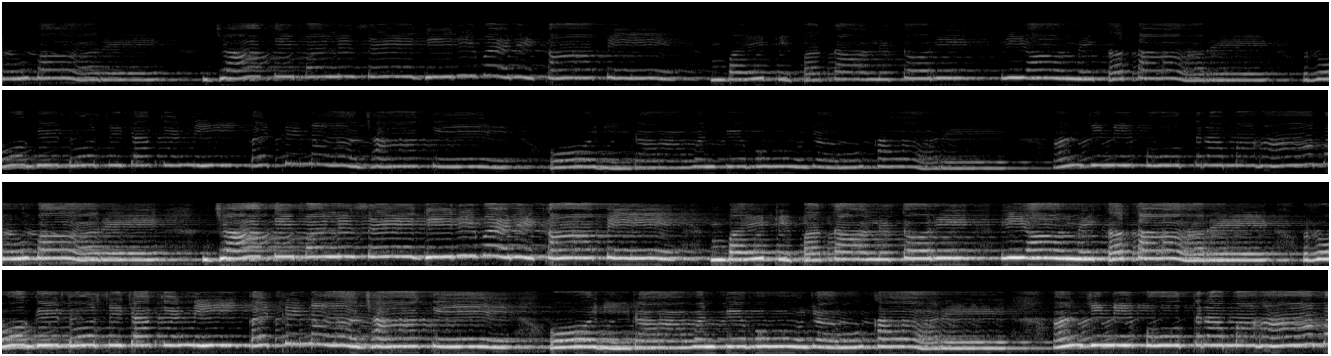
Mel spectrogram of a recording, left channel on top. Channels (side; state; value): left; quieter; 16.6 dB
